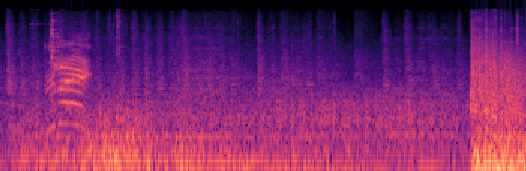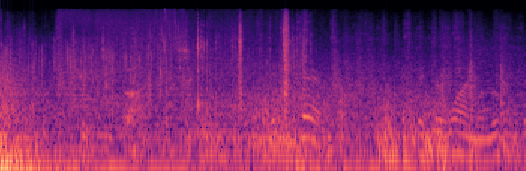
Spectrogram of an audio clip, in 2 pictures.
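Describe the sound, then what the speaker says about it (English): A grenade going off in the video game Call of Duty Modern Warfare, one heavy booming blast in the middle of a noisy firefight with gunfire and shouted voices around it. "Grenade!"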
